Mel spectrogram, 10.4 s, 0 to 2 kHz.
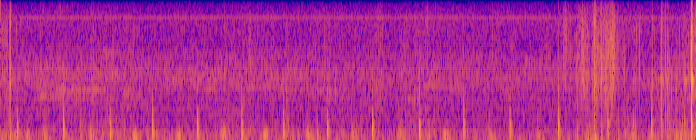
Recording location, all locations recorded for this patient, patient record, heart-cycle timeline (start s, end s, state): mitral valve (MV)
aortic valve (AV)+pulmonary valve (PV)+tricuspid valve (TV)+mitral valve (MV)
#Age: Child
#Sex: Male
#Height: 136.0 cm
#Weight: 26.3 kg
#Pregnancy status: False
#Murmur: Absent
#Murmur locations: nan
#Most audible location: nan
#Systolic murmur timing: nan
#Systolic murmur shape: nan
#Systolic murmur grading: nan
#Systolic murmur pitch: nan
#Systolic murmur quality: nan
#Diastolic murmur timing: nan
#Diastolic murmur shape: nan
#Diastolic murmur grading: nan
#Diastolic murmur pitch: nan
#Diastolic murmur quality: nan
#Outcome: Normal
#Campaign: 2015 screening campaign
0.00	0.60	unannotated
0.60	0.74	S1
0.74	0.90	systole
0.90	1.02	S2
1.02	1.32	diastole
1.32	1.46	S1
1.46	1.58	systole
1.58	1.72	S2
1.72	1.95	diastole
1.95	2.12	S1
2.12	2.25	systole
2.25	2.38	S2
2.38	2.62	diastole
2.62	2.74	S1
2.74	2.91	systole
2.91	3.04	S2
3.04	3.30	diastole
3.30	3.44	S1
3.44	3.56	systole
3.56	3.70	S2
3.70	3.92	diastole
3.92	4.06	S1
4.06	4.22	systole
4.22	4.36	S2
4.36	4.56	diastole
4.56	4.72	S1
4.72	4.86	systole
4.86	4.98	S2
4.98	5.23	diastole
5.23	5.38	S1
5.38	5.54	systole
5.54	5.68	S2
5.68	5.93	diastole
5.93	6.08	S1
6.08	6.24	systole
6.24	6.36	S2
6.36	6.61	diastole
6.61	6.78	S1
6.78	6.90	systole
6.90	7.04	S2
7.04	7.29	diastole
7.29	7.44	S1
7.44	7.60	systole
7.60	7.74	S2
7.74	8.02	diastole
8.02	8.16	S1
8.16	8.32	systole
8.32	8.50	S2
8.50	8.76	diastole
8.76	8.93	S1
8.93	9.07	systole
9.07	9.20	S2
9.20	9.42	diastole
9.42	9.56	S1
9.56	9.72	systole
9.72	9.84	S2
9.84	10.45	unannotated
